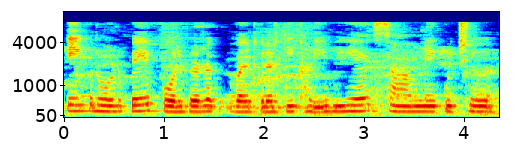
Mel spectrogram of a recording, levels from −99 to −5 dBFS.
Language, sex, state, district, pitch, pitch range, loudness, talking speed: Hindi, female, Punjab, Pathankot, 180 Hz, 175-190 Hz, -17 LUFS, 165 wpm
